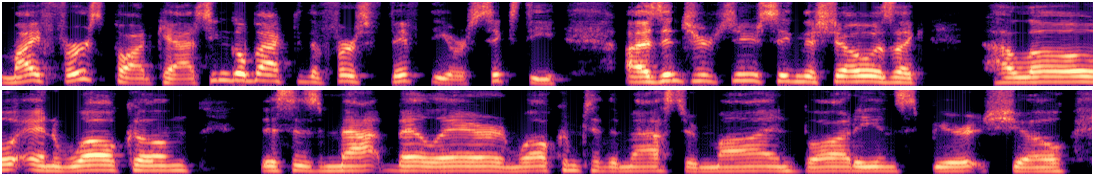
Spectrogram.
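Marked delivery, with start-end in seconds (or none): 4.9-10.8 put-on sad monotone, much lower pitch. Recalling how he introduced his first podcast episodes, imitating his sad monotone intro. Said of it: "sad and monotone".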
